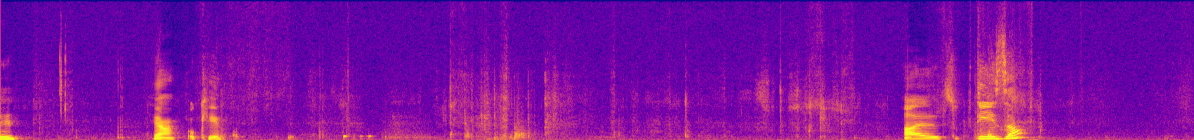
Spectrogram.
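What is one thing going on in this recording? Sheets of stiff paper rustle and flap as they are handled.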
